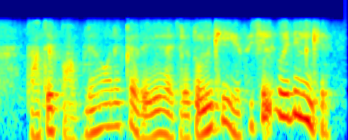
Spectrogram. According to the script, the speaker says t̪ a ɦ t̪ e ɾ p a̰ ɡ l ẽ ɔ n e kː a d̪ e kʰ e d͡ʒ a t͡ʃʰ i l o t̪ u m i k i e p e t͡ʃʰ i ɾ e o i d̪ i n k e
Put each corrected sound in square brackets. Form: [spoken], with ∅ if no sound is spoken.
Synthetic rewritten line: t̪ a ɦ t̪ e ɾ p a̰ [b] l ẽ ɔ n e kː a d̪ e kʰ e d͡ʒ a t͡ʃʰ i l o t̪ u m i k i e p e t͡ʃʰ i [l] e o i d̪ i n k e

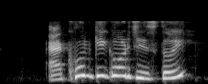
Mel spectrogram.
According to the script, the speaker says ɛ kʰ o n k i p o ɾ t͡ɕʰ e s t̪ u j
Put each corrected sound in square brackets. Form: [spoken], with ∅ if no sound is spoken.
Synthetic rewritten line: ɛ kʰ o n k i [k] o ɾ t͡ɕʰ [i] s t̪ u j

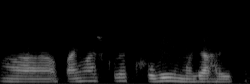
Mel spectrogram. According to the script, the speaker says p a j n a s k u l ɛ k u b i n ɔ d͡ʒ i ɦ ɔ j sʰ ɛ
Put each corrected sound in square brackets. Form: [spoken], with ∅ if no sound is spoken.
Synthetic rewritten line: p a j [m] a s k u l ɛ [kʰ] u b i [m] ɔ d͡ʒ [a] ɦ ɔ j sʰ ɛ

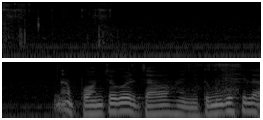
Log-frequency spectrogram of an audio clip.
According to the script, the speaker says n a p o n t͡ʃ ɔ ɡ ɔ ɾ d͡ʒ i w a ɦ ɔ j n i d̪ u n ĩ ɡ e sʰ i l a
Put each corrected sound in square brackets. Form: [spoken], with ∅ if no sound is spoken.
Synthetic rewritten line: n a p [ɔ] n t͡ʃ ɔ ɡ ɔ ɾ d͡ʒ [a] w a ɦ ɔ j n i [t̪] u [m] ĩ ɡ e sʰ i l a

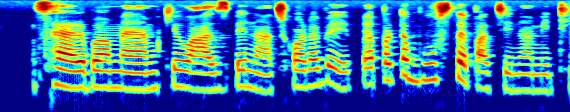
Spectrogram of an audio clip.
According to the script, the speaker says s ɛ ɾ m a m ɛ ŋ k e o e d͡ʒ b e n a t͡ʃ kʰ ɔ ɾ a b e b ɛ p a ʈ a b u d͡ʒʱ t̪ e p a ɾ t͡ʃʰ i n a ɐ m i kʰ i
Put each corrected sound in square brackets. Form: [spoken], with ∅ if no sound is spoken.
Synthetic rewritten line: s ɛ ɾ [b] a m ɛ [m] k e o [a] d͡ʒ b e n a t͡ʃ [k] ɔ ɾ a b e b ɛ p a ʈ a b u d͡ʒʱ t̪ e p a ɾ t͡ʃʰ i n a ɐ m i [ʈʰ] i

